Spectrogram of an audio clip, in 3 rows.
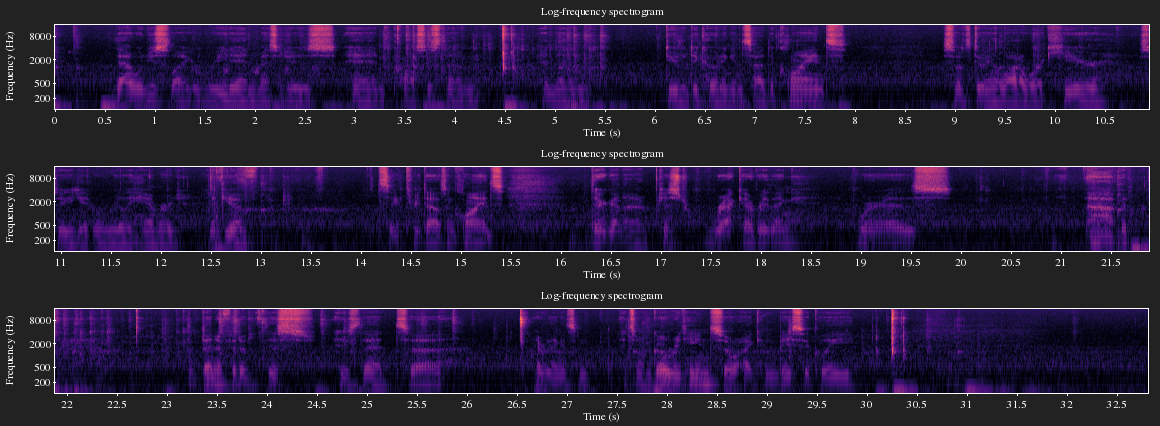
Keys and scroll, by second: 0.1 F12, 4.7 F12, 30.5 F12.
